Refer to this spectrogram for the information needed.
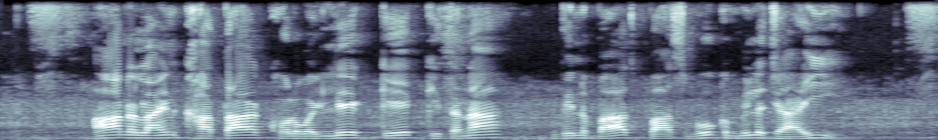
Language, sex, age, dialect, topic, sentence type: Bhojpuri, male, 25-30, Western, banking, question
